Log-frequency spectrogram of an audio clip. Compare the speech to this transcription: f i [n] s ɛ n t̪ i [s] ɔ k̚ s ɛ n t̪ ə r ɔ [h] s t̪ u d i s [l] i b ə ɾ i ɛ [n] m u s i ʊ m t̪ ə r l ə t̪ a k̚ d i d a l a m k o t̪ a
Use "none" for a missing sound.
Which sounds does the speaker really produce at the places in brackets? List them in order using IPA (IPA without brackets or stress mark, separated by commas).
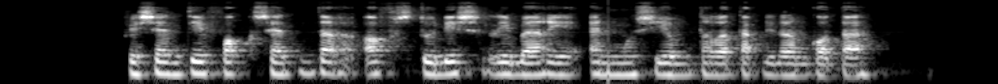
none, f, f, l, n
